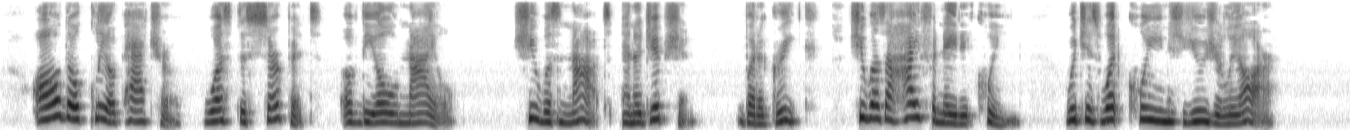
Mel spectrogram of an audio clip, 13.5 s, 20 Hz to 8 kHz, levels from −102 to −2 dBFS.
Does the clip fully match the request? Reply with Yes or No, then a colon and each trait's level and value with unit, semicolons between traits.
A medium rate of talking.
No: slow, 125 wpm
